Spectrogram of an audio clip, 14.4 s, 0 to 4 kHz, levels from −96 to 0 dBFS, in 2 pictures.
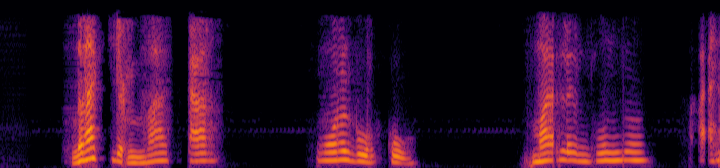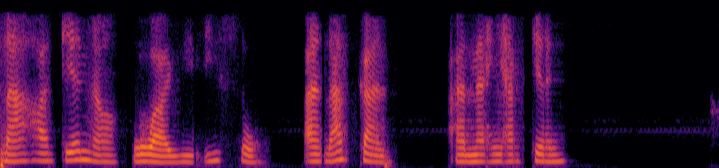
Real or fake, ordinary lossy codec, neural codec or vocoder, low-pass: fake; AAC, 24 kbps; codec, 16 kHz in and 24 kHz out, 0.6 kbps, FocalCodec, streaming, 4096 codes; 3.6 kHz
